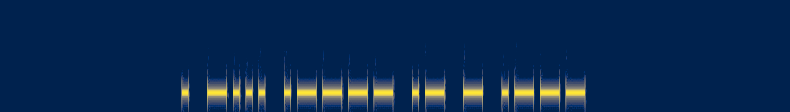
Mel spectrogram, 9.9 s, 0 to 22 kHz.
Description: Morse code, heard as a keyed tone, about 15 wpm, 700 Hz. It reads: EB1ATJ
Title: DXCC-100 Call Signs - 6 Characters - Repeated 2x - 15wpm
